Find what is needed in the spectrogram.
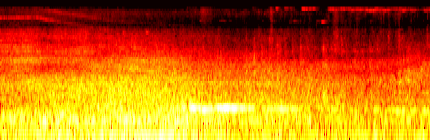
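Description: Freightliner Columbia tractor-trailer dump truck driving past: a steady diesel engine and tyre rumble that is loudest about two seconds in, with a brief steady hum, then fades as it moves away.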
